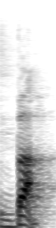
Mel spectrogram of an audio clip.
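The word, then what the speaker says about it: בא: handwriting another word is bah bet with comets is pronounced as bah the last Aleph doesn't have a vowel so it's silent bah means comes or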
